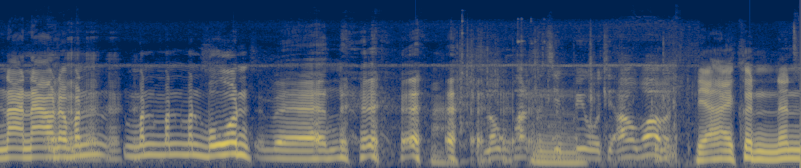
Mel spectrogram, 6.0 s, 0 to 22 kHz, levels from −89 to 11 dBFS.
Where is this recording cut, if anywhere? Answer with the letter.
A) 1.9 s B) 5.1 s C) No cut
B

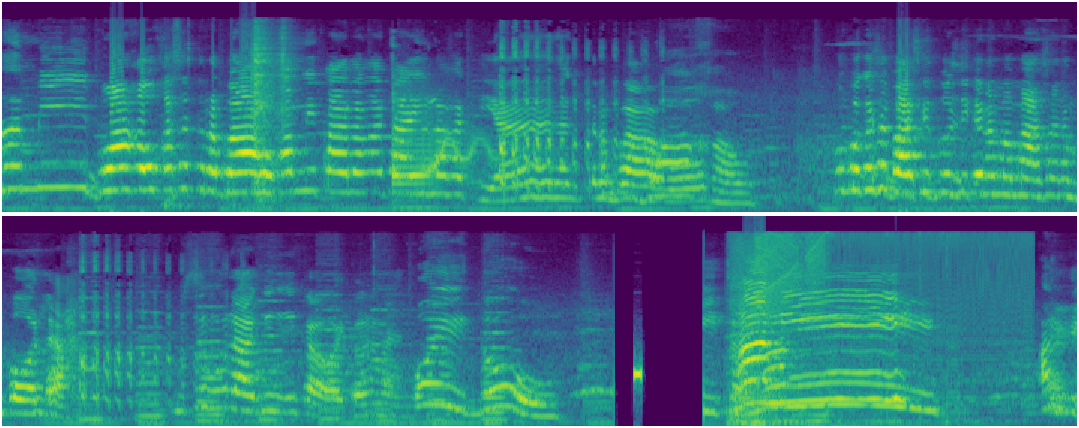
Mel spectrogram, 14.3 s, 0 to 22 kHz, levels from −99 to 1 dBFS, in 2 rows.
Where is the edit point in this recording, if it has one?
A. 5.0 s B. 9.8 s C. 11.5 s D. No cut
C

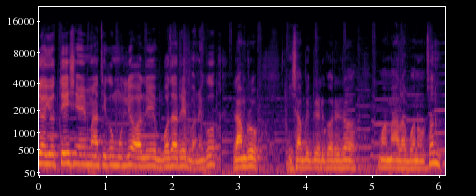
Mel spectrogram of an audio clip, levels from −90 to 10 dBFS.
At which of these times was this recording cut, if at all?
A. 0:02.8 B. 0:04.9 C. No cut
A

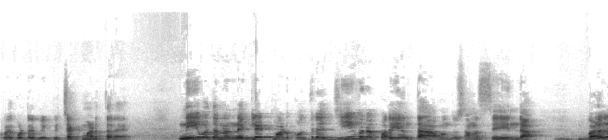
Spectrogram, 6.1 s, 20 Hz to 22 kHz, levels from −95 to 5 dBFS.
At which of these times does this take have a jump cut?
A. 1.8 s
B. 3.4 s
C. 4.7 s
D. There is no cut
D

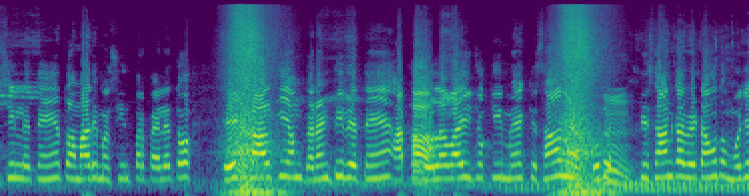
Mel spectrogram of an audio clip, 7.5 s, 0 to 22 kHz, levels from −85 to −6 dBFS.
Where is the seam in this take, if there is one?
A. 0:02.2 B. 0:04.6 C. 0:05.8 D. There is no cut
D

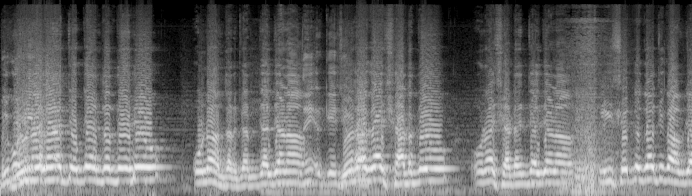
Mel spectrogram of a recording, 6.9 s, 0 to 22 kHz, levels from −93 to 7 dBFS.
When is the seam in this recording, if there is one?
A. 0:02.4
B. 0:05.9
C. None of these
B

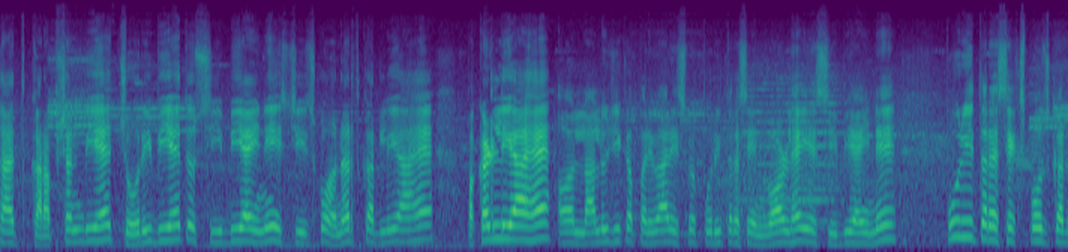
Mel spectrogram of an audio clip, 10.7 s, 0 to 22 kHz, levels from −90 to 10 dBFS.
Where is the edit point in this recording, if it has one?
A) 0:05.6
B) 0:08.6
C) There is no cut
A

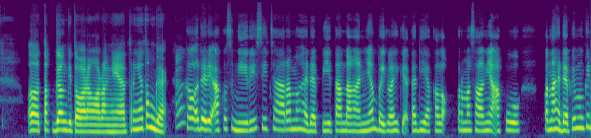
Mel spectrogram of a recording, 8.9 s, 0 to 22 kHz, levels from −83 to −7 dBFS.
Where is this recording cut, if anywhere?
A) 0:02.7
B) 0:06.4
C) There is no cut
A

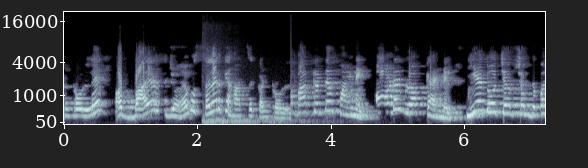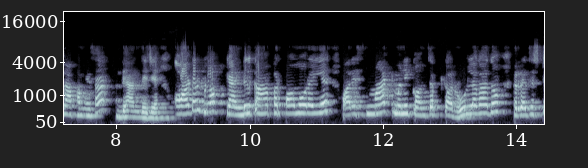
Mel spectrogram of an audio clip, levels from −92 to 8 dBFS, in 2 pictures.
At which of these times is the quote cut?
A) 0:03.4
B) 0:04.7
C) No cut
A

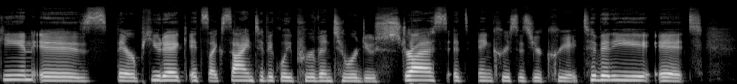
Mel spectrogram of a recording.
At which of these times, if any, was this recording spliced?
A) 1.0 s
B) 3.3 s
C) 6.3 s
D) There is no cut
A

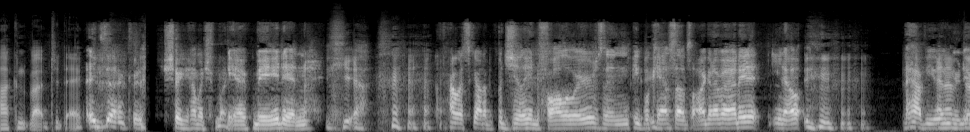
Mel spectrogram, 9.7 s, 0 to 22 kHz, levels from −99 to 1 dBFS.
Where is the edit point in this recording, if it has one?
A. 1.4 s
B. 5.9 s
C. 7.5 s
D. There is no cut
A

